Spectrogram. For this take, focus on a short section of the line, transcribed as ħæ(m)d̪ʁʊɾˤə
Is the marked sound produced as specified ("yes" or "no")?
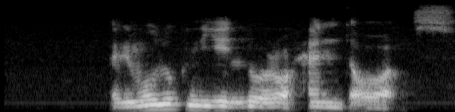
no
